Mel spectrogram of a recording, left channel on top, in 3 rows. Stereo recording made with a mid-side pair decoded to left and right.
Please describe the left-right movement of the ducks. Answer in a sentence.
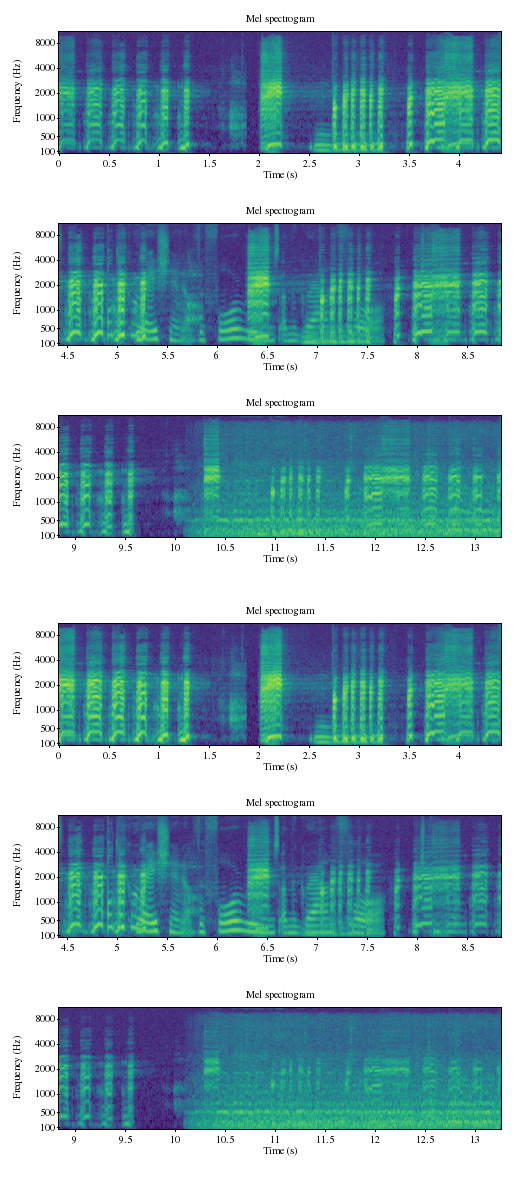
In this clip you hear the ducks go from the right side to the left.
